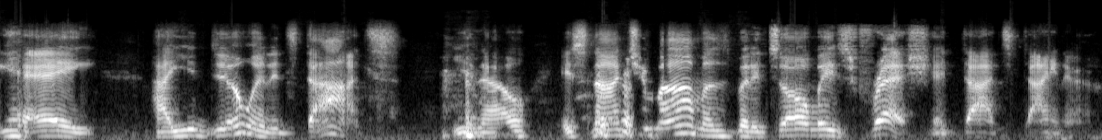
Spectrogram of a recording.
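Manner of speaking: slow, heavy chain-smoker's voice. Retelling a woman's commercial for a diner, the speaker imitates her heavy smoker's voice. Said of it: "she talks like this".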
